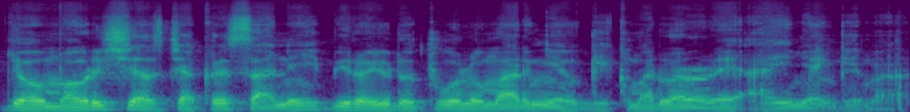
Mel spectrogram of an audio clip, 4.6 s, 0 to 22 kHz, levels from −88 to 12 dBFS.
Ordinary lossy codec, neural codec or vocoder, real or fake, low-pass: none; codec, 44.1 kHz, 7.8 kbps, Pupu-Codec; fake; none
